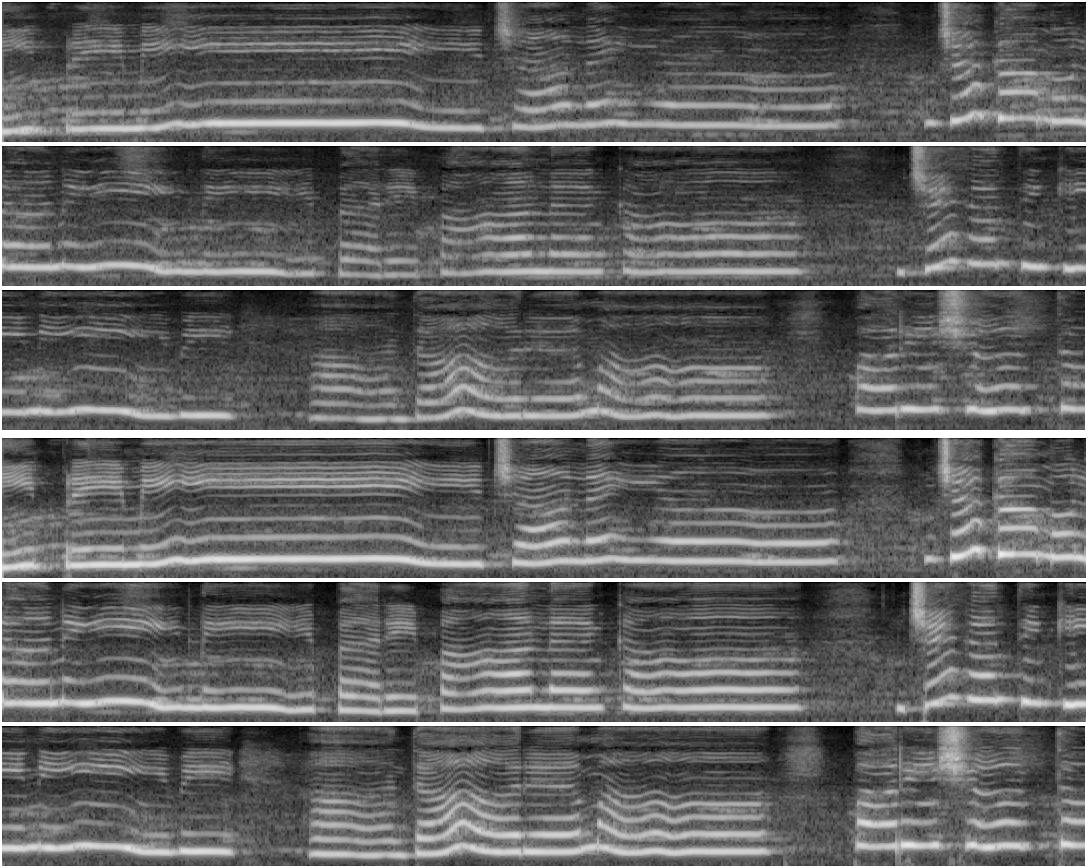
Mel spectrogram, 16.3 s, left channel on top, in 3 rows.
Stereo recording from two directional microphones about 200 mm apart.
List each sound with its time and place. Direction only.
0.0 s music: 45° right (ahead or behind)
4.6 s a sound: 45° right (ahead or behind)
12.4 s music: 45° right (ahead or behind)
15.1 s female singing: 45° right (ahead or behind)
